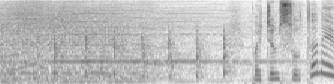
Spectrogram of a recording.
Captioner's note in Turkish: Kapı vurma sesi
